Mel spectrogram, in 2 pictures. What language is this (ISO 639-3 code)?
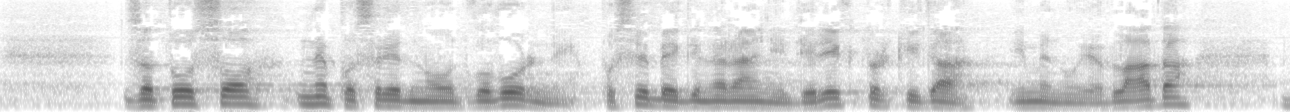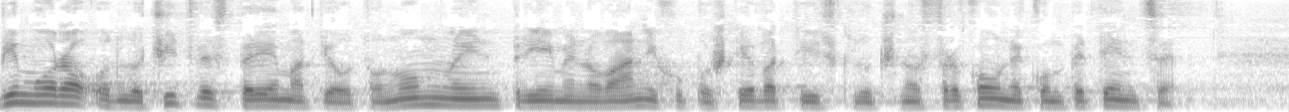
slv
